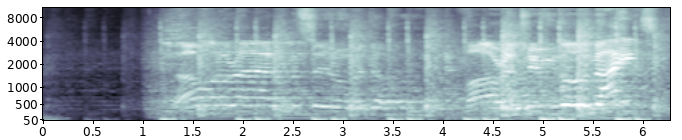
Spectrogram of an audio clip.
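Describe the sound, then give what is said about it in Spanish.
After a quiet first second, loud music kicks in with a steady thumping bass beat and a melodic singing voice riding over full, dense instrumentation until the end. “Eh, ahí escuchamos más música.”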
